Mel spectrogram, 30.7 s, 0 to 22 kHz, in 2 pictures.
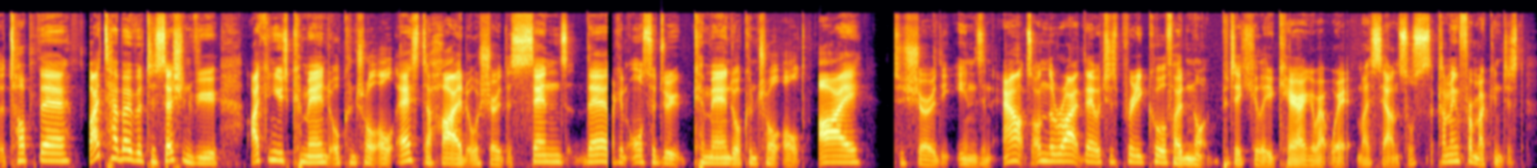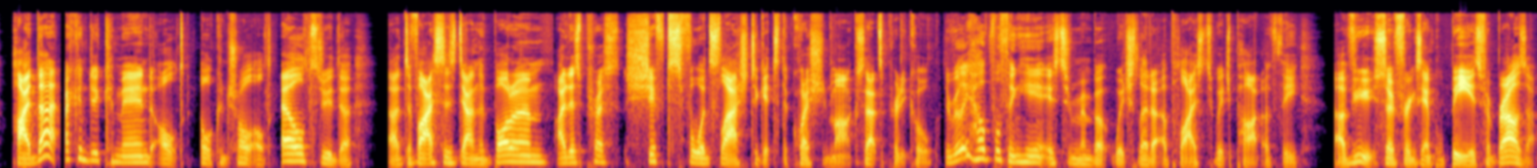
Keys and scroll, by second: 0.8 Tab, 4.0 alt+super+s, 5.3 alt+super+s, 8.4 alt+shift+super+i, 15.1 alt+super+i, 18.0 alt+super+l, 20.2 alt+super+l, 20.8 shift+/, 23.3 shift+/, 24.2 shift+/.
